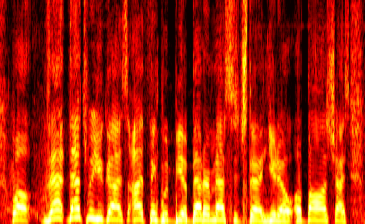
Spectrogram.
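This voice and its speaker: Over noticeable background noise, a man talks at a very fast pace in an animated tone, the sound dry and close with no echo. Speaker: independent journalist interviewing protesters. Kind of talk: street interview, heated exchange. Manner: animated, argumentative.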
